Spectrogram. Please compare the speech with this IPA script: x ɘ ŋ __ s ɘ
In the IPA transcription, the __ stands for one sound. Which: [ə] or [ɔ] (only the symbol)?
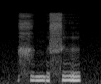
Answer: ə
